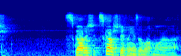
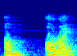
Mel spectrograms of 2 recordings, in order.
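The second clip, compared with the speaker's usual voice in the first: high, slow, bewildered assent; loud but uncertain, rising at the end; hesitant builder; 9 semitones higher, 11 dB louder, slower than usual. Acted. Builder responds hesitantly to scolding.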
